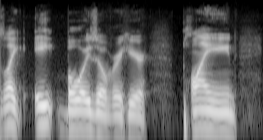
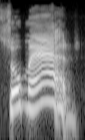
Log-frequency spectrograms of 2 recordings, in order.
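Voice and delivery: mad. Real, not acted. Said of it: "that made me mad".

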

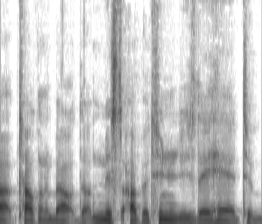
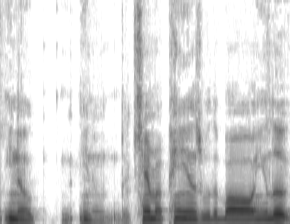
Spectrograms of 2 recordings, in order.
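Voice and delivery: usual speaking voice

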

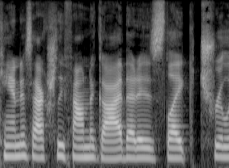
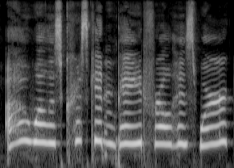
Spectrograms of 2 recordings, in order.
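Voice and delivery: very high put-on nosy question; mock Mia; 11 semitones higher than usual. Mia asking Dorothy about pay, high mock voice. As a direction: imitate a prying guest in a high voice. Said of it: "She asks Dorothy".

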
